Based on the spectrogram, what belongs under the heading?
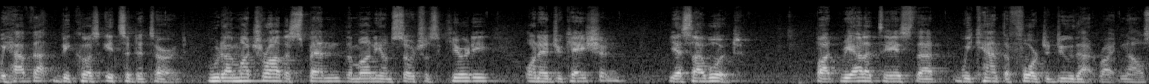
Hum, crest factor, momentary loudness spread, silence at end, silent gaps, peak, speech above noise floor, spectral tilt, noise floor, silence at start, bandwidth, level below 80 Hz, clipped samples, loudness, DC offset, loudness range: none; 14 dB; 9 LU; 0 s; none; -6 dBFS; 23 dB; -5 dB/octave; -42 dBFS; 0 s; 16.5 kHz; -56 dBFS; under 0.1%; -19 LUFS; under 0.1%; 2 LU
